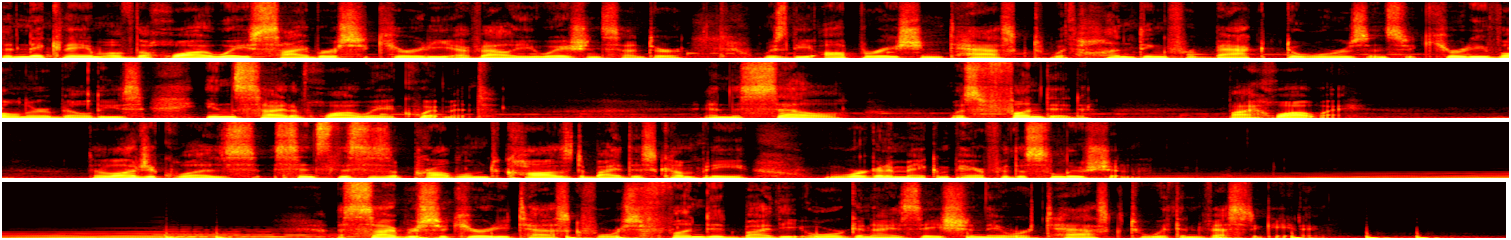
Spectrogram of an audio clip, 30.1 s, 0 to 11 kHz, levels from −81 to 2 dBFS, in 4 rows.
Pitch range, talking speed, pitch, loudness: 90-115 Hz, 125 wpm, 100 Hz, -22 LUFS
